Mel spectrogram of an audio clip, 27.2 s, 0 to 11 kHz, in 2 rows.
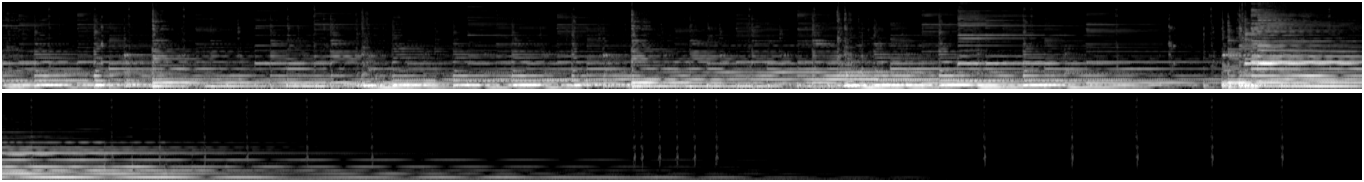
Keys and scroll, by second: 1.0 space, 1.6 m, 6.8-7.2 typing, 8.9 Escape, 12.6 m, 14.1 p, 16.5 e, 17.6 Escape, 20.1 e, 22.4 Escape, 23.8 m.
